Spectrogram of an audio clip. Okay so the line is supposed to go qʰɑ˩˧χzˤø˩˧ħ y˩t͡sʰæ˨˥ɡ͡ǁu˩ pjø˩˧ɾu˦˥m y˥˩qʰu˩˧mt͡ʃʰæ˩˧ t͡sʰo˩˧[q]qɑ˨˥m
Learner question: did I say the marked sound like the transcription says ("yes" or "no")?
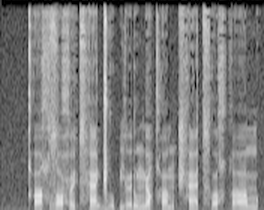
no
